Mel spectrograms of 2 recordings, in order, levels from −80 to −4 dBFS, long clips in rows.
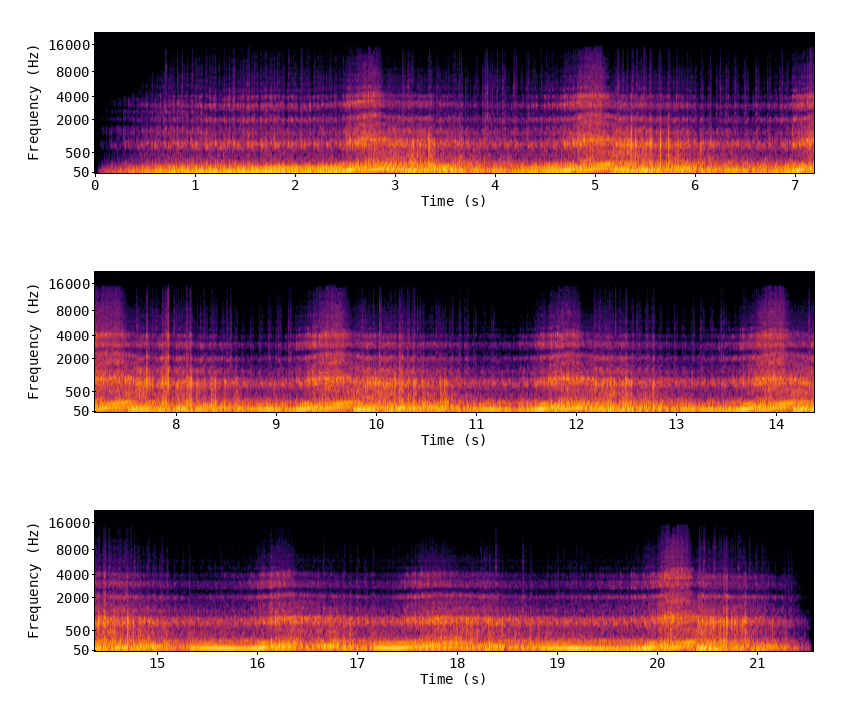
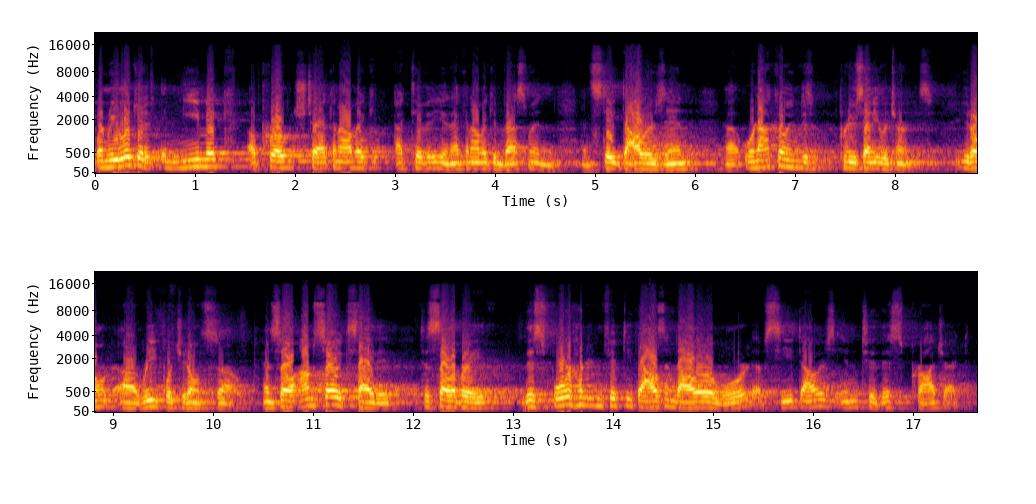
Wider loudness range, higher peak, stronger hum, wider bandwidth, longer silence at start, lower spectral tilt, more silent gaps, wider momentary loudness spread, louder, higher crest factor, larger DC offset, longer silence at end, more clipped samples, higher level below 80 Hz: about the same, 1 LU vs 2 LU; about the same, -4 dBFS vs -4 dBFS; neither; about the same, 13 kHz vs 14 kHz; about the same, 0.1 s vs 0 s; about the same, -7 dB/octave vs -7 dB/octave; neither; second, 6 LU vs 11 LU; second, -22 LUFS vs -15 LUFS; first, 16 dB vs 10 dB; neither; about the same, 0.15 s vs 0.05 s; neither; first, -26 dBFS vs -50 dBFS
